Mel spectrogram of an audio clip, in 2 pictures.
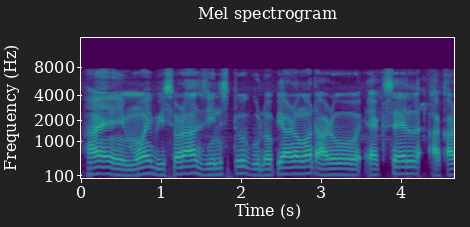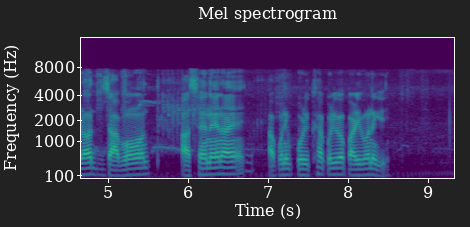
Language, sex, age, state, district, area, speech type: Assamese, male, 18-30, Assam, Majuli, urban, read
